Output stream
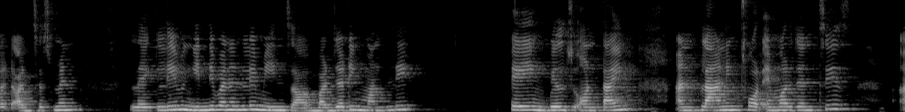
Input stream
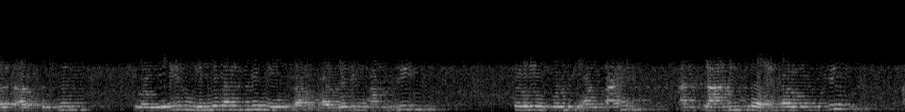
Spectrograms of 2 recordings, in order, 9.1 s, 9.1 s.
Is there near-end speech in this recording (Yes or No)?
No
